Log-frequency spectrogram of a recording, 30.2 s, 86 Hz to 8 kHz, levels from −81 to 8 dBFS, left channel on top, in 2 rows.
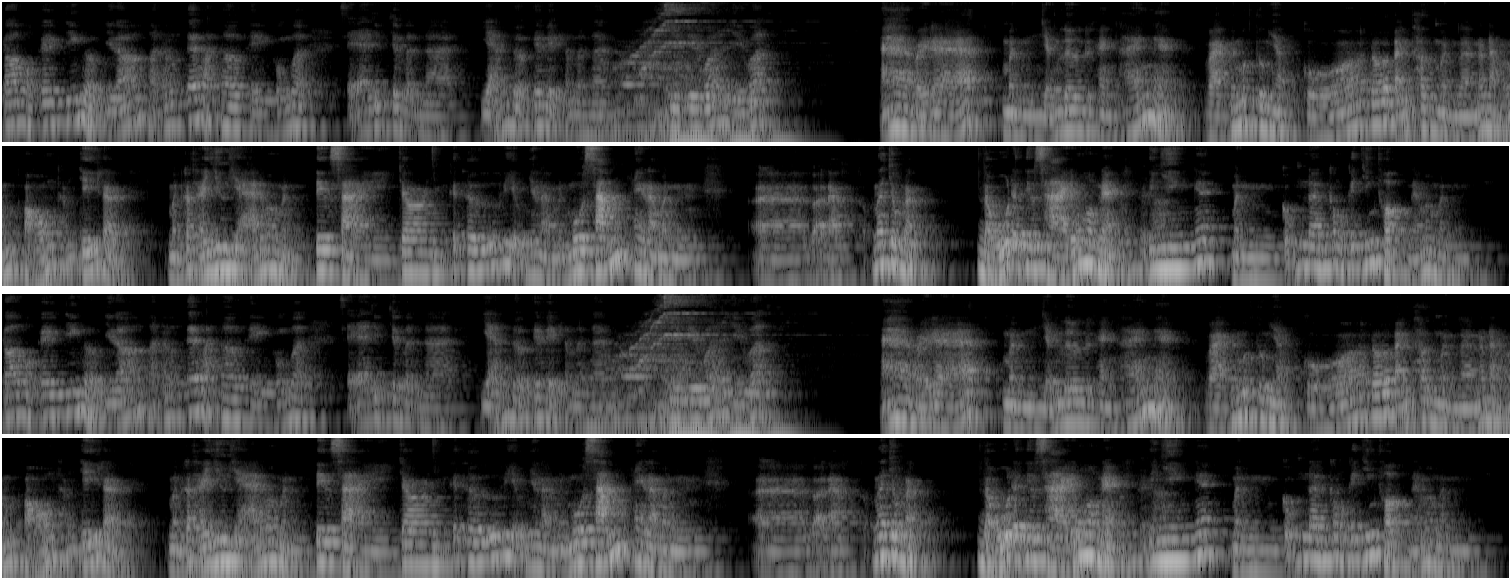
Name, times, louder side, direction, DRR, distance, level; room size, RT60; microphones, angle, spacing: voice 1, 0.0-4.5 4.8-6.1 6.4-7.6 21.7-22.0 26.2-26.7, left 1 dB, 40° right, -6 dB, 1.3 m, -38 dB
sound 1, 5.7-8.0, equal, 90° right, 0.5 m, -36 dB
voice 2, 8.8-9.7 10.0-11.7 12.0-16.3 16.7-22.3 22.6-23.5 23.8-24.2 24.8-26.2 26.5-29.8, equal, 25° left, 0 dB, 0.4 m, -32 dB
3.0 x 2.4 x 2.5 m, 0.71 s
head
